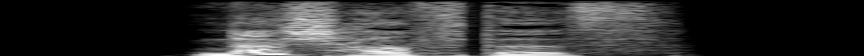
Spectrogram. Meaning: strong/mixed nominative/accusative neuter singular of naschhaft
- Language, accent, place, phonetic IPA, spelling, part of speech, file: German, Germany, Berlin, [ˈnaʃhaftəs], naschhaftes, adjective, De-naschhaftes.ogg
